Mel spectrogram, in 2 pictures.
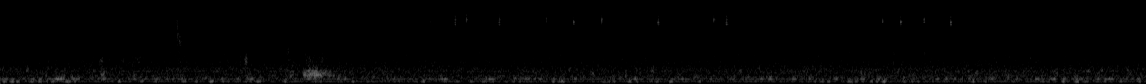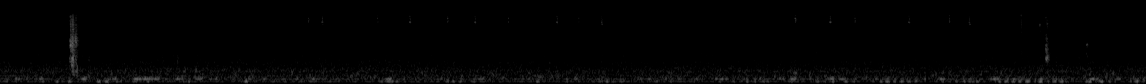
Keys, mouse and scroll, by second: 0.4 v, 2.5 ctrl+u, 4.6 click, 5.0 click, 5.8 click, 7.2 click, 7.3 click, 9.1 click, 9.6 click, 10.3 Return, 12.7 ctrl+u, 14.8 click, 15.6 click, 17.1 click, 17.5 click, 19.8 click, 20.6 click, 21.3 click, 21.9 Return, 22.6-22.9 typing.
